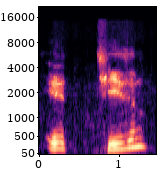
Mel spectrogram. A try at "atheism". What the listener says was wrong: Yeah, let me hear the th a little more.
